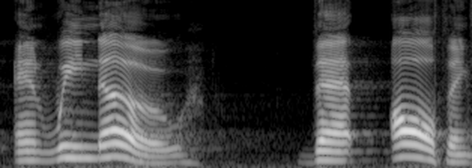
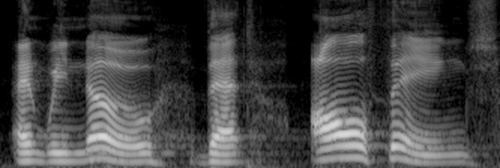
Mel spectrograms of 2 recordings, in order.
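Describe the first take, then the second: First: The phrase is read with strong, forceful emphasis. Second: The phrase is read in a plain, even way.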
